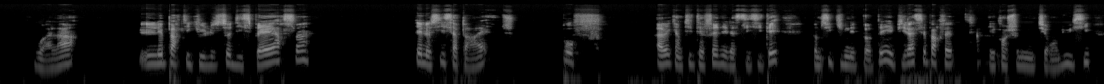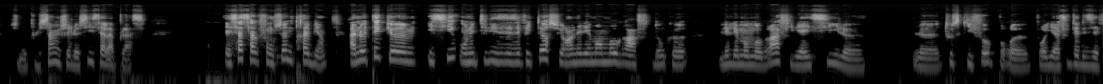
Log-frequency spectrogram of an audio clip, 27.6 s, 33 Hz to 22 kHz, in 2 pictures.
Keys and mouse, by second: 9.9 click, 12.8 click, 18.4 click, 20.0 click, 22.2 click, 25.0 click.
